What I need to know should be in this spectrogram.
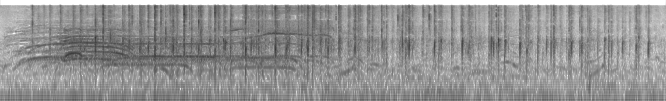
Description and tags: Stereo binaural recording of a small crowd cheering and clapping.
applause, small, field-recording, cheering, crowd, clapping, clap, whoo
